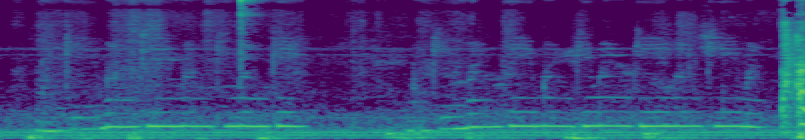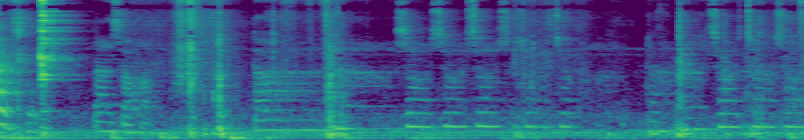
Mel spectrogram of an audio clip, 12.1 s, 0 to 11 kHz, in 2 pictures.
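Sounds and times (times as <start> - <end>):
dishes and cutlery clinking: 5.9 - 6.7.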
